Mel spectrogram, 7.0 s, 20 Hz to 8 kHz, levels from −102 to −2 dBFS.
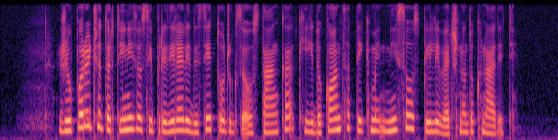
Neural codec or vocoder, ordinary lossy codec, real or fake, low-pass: none; none; real; 7.2 kHz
